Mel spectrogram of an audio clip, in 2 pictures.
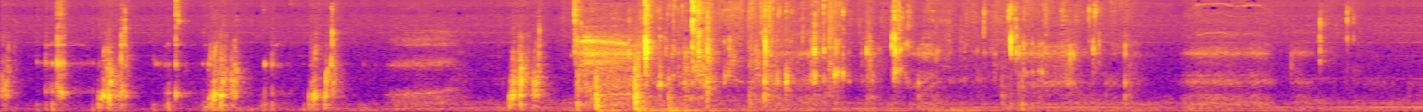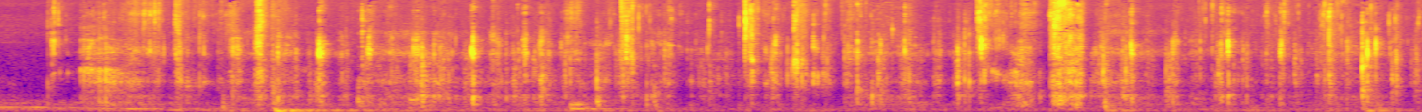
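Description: Gulping swallows of a drink, about two a second, for the first few seconds. Then close-miked biting and chewing of crispy pan-fried potato pancake (gamja-jeon), with many small crunches and crackles.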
